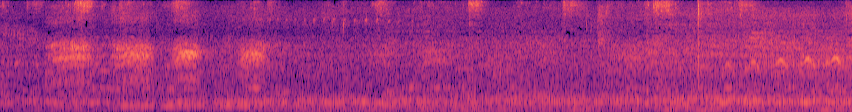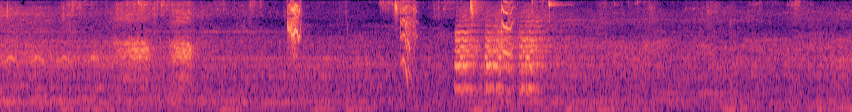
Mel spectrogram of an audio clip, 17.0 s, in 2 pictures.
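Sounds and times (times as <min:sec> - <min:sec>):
bird wavering call: 0:11.4 - 0:11.6, 0:12.4 - 0:12.7
harsh bird chattering: 0:11.4 - 0:11.6, 0:12.4 - 0:12.8, 0:13.4 - 0:14.0
sharp downward-sweeping bird calls: 0:11.4 - 0:11.6.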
